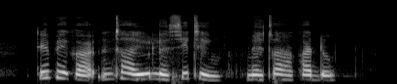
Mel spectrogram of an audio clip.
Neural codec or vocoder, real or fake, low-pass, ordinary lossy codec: codec, 44.1 kHz, 7.8 kbps, Pupu-Codec; fake; 10.8 kHz; none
